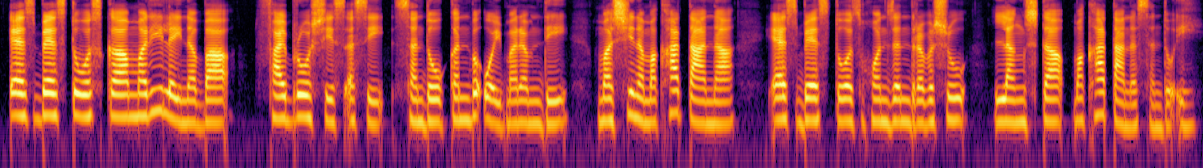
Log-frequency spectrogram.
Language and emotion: Manipuri, neutral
